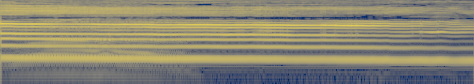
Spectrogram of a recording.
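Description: A man lets out a loud, sustained scream held at a steady high pitch for a couple of seconds, with a lower vocal tone underneath that fades out after the first second.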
